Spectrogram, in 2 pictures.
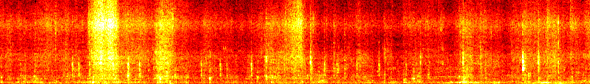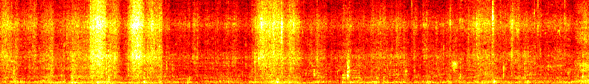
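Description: Cows munch and tear at dry grass close by.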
